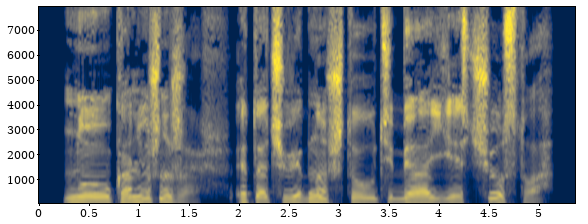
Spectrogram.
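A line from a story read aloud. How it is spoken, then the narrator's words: Puzzled drawl. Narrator (Russian): озадаченно протянул Ратти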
